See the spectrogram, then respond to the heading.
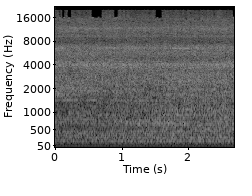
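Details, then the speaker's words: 1991 Mercedes 190E after all 12 lifters were replaced, settling to normal operating idle. It has a smooth, even hum with no lifter ticking. The owner faintly suspects an exhaust manifold gasket noise. Normal idle. "the engine is actually getting down to the normal operational idle speed and there is absolutely no lifter noise"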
